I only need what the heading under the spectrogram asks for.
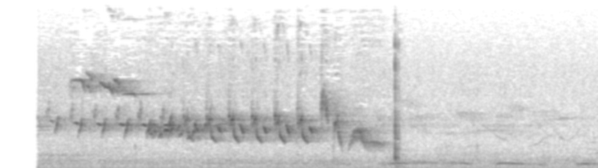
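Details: Common chaffinch singing: an accelerating series of bright, descending repeated notes ending in a quick flourish after about two seconds, followed by a sharp click and soft low background sounds.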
